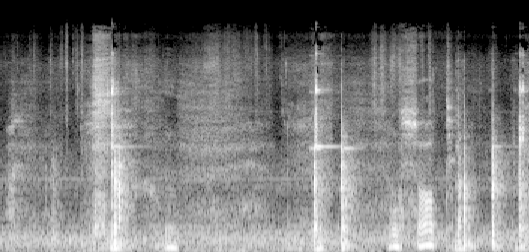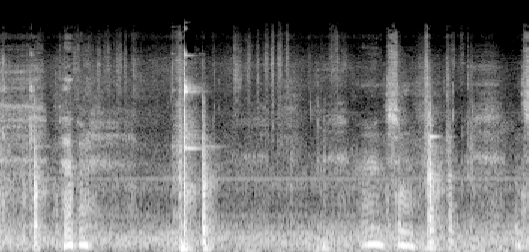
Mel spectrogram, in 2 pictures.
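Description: Scattered clinks and knocks of kitchenware: jars, utensils and a glass baking dish handled on a stone counter. There are a dozen or so sharp taps at uneven intervals, a few of them with a short ring.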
